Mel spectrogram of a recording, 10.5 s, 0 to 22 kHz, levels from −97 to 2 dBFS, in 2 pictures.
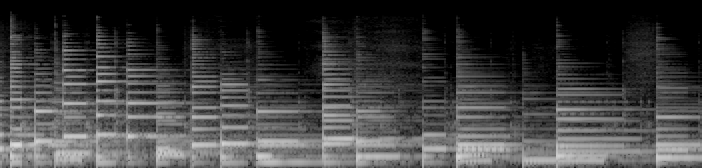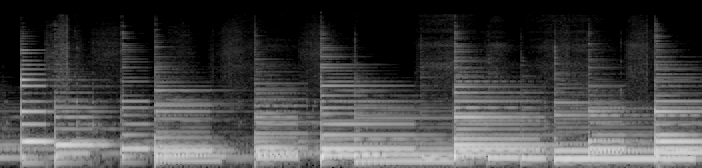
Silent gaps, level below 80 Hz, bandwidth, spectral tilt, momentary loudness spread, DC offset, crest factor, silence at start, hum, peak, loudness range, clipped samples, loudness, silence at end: none; -54 dBFS; 10.5 kHz; -7.5 dB/octave; 10 LU; under 0.1%; 18 dB; 0 s; none; -4 dBFS; 6 LU; under 0.1%; -23 LUFS; 0 s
